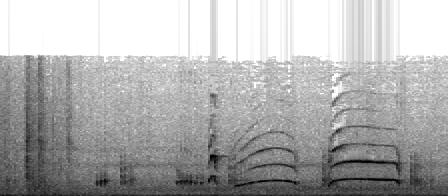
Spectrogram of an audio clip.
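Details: Two loud arched whistles from a laughingthrush, each rising then falling, about one second apart, preceded by faint short notes and light background noise.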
